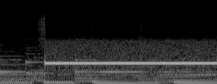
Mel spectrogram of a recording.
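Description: Steady high-pitched test-tone beep over static hiss, the broadcast 'technical difficulties' signal that goes with colour bars, cutting in about half a second in over background music.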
